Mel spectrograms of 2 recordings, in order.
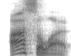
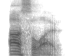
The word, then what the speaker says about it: Ocelot: And And the correct pronunciation is Ocelot, right? Correct. Ocelot.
